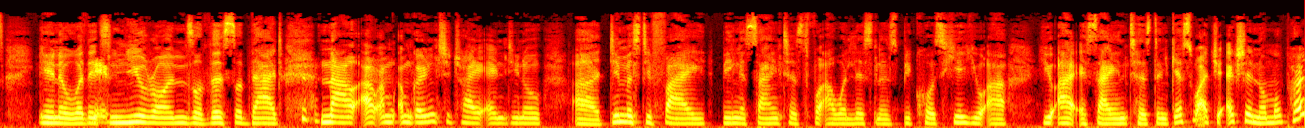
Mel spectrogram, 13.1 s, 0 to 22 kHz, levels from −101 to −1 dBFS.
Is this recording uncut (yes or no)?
no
